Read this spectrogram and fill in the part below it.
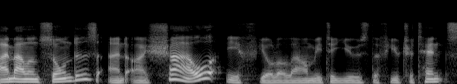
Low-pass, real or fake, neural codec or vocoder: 7.2 kHz; fake; codec, 16 kHz, 0.9 kbps, LongCat-Audio-Codec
